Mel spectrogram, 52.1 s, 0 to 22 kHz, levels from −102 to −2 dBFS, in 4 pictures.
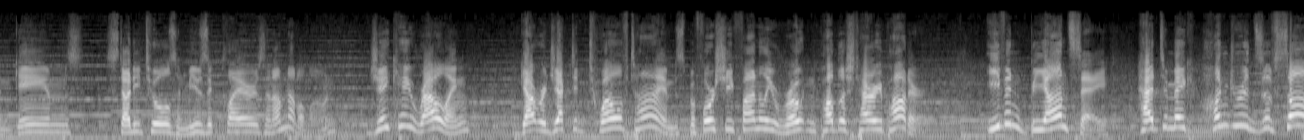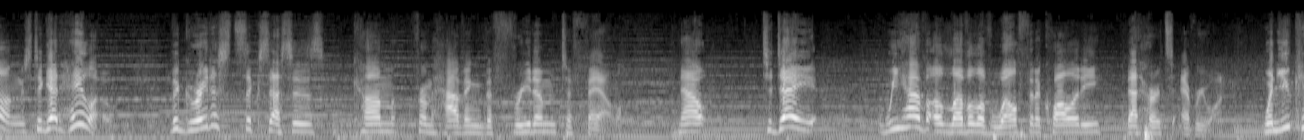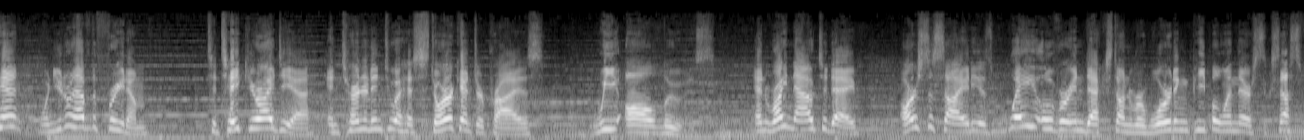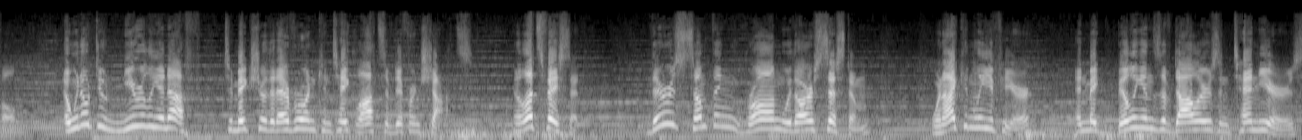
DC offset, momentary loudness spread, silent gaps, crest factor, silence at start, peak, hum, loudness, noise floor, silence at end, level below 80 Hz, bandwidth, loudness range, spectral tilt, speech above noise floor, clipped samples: under 0.1%; 18 LU; none; 22 dB; 0 s; 0 dBFS; none; -23 LUFS; -42 dBFS; 0 s; -46 dBFS; 14.5 kHz; 4 LU; -5.5 dB/octave; 20 dB; under 0.1%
